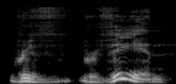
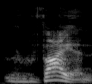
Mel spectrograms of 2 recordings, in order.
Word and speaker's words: Rivian: It sells that, and the place is called Rivian, or Rivian. It's spelled Rivian.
